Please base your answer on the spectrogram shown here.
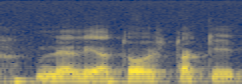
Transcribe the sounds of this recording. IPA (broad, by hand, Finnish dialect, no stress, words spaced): ku neljætoistɑkiː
